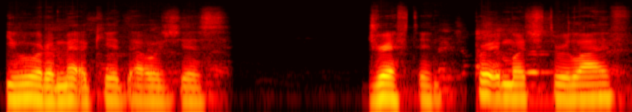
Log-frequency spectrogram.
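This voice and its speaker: A young man from American Samoa, a podcast guest telling his story in a relaxed, laid-back casual chat. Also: mid-range voice, unhurried.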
